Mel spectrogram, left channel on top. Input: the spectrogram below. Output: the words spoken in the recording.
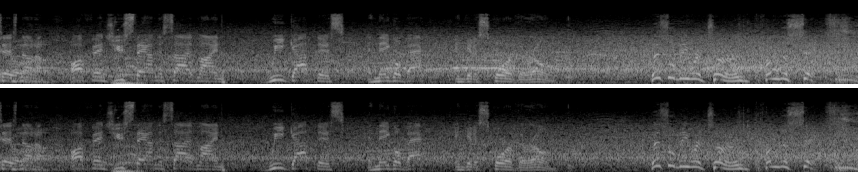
no, offense, you stay on the sideline. We got this, and they go back and get a score of their own. This will be returned from the 6.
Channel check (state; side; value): quieter; right; 5.1 dB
